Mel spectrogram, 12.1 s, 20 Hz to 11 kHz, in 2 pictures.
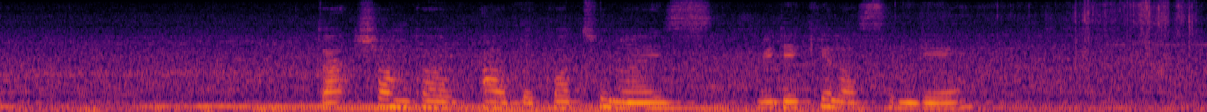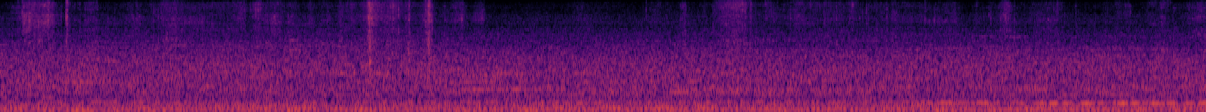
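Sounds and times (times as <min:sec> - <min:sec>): plastic gloves and paper crinkling: 0:04.0 - 0:12.0
small crackles: 0:04.9 - 0:08.5.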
